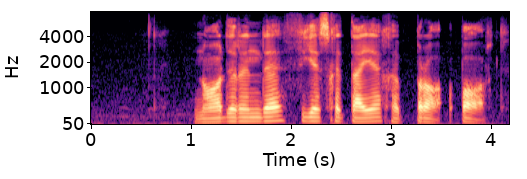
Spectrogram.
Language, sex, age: Afrikaans, male, 21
